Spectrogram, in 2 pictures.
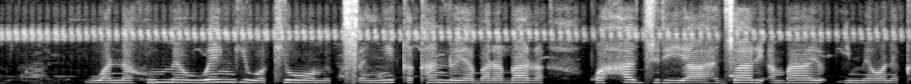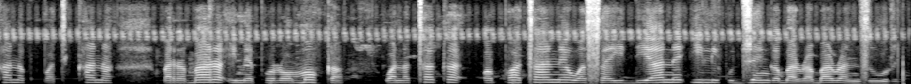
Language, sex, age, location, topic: Swahili, female, 18-24, Kisii, health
